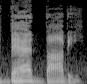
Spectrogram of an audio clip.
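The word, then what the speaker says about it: Bhad Bhabie: She is Bad Bobby. Bad Bobby. That is spelled BHADBHABIE.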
